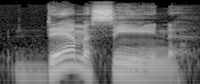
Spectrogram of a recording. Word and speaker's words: damascene: make art last word damascene damascene or damascene first syllable or last syllable can be emphasized damn scene damn scene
